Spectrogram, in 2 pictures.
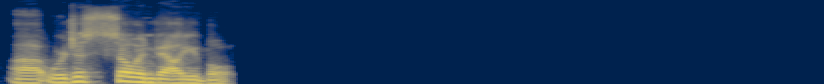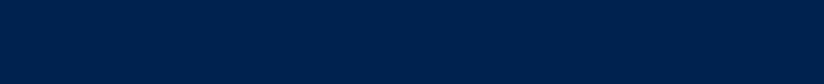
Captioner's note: silence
